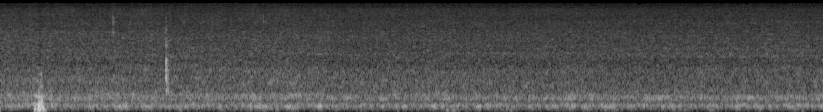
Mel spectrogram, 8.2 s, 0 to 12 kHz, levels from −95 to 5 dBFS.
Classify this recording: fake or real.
real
